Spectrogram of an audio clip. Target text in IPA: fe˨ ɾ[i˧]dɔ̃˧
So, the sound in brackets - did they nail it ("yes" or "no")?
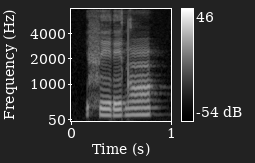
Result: no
